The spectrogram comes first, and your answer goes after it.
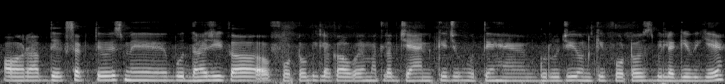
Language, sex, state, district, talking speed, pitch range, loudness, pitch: Hindi, female, Haryana, Jhajjar, 225 wpm, 175-185 Hz, -18 LUFS, 180 Hz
